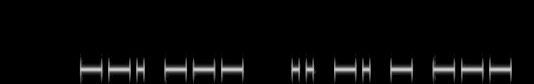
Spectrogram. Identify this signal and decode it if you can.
Morse code, heard as a keyed tone, about 17 wpm, 700 Hz. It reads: GO INTO
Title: Sentences from Top 1000 Words - Review Part 4 - 17wpm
